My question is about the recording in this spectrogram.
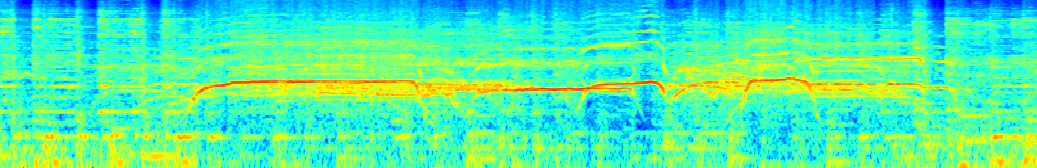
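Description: Stage music with a steady beat under an audience cheering and whooping. Long high cheers rise and hold from about two seconds in until near the end.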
